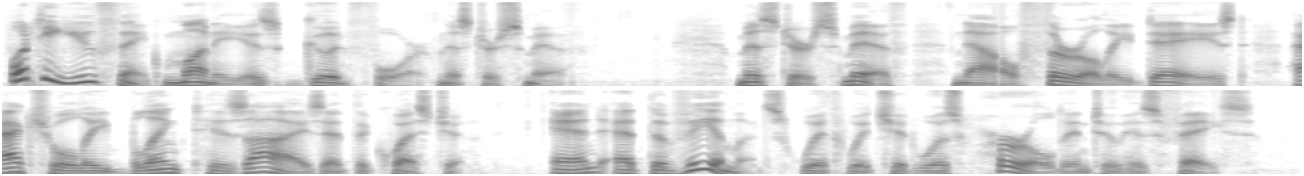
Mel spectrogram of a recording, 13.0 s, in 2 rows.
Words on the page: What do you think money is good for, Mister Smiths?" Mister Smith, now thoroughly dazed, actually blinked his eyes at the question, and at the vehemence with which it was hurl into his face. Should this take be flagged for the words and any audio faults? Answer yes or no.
yes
